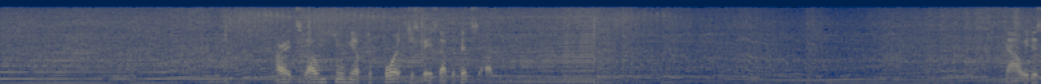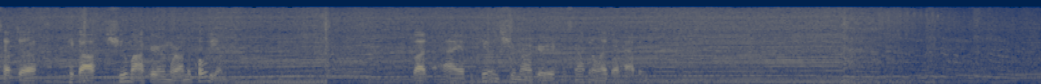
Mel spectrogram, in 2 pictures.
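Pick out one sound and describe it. A racing car engine roars at high revs, dropping in pitch on braking and rising again as it accelerates.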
